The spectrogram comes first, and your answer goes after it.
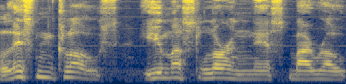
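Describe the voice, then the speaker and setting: A man's put-on character voice at medium pitch, delivered at a very slow pace. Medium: read story. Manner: menacing.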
